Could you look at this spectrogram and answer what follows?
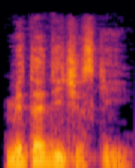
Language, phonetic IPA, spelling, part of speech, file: Russian, [mʲɪtɐˈdʲit͡ɕɪskʲɪj], методический, adjective, Ru-методический.ogg
- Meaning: 1. methodical 2. systematic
